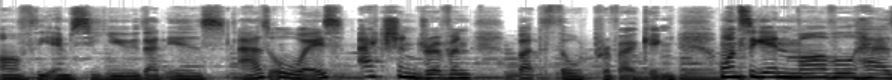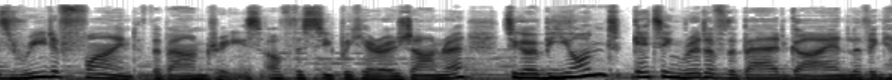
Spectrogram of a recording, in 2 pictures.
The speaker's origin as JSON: {"language": "English", "country": "South Africa", "moved": "yes", "said": "I am originally from South Africa, and very proudly so"}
